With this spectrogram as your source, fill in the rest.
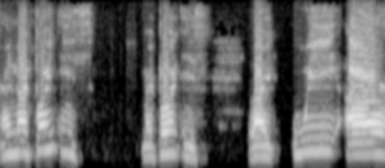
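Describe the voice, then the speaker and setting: A man with a non-native accent and a fairly high pitch speaks at a very slow pace, his dark, mellow tone showing ordinary pitch variation in a dry, close sound with no echo. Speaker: distributor. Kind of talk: motivational testimony. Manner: halting, many repetitions.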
